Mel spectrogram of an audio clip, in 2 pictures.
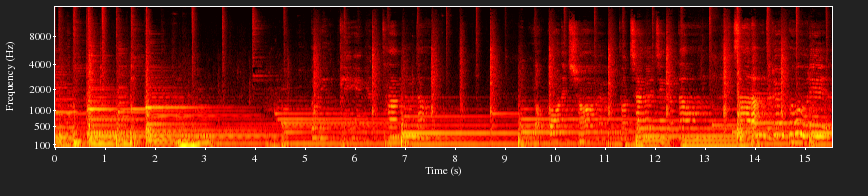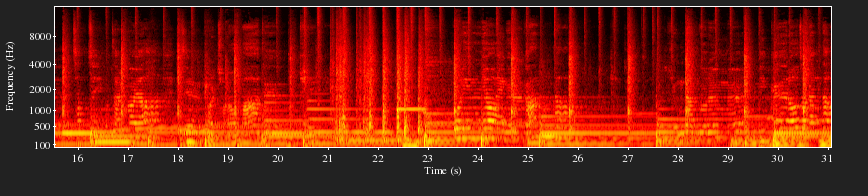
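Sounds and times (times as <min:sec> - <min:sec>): live pop band playing: 0:00.0 - 0:31.0
man singing: 0:05.1 - 0:08.0, 0:09.4 - 0:21.0, 0:23.4 - 0:26.4, 0:27.6 - 0:31.0.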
